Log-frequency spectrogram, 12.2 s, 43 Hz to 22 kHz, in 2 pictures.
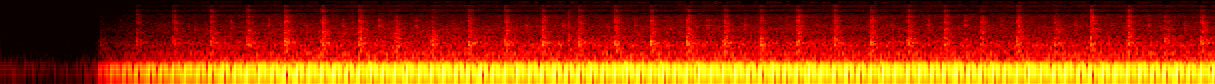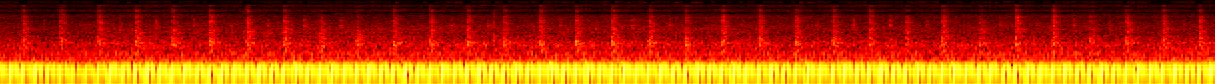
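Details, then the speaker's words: Lincoln Town Car V8 that burns about a quart of oil every 2,000 miles, after a burnout: steady idle with regular light tapping at about 160 per minute; owner suspects low oil or old accessories and plans to check the oil pressure. "that did give me a scare though I don't know if I ran it out of oil or not but that knocked did not sound good at all"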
